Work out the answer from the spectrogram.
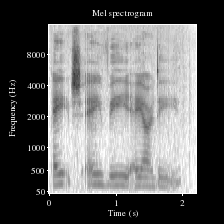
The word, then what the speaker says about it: Havard: it's pronounced it's no it's h a v a r d that's why it's Havard ma'am the guy's going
